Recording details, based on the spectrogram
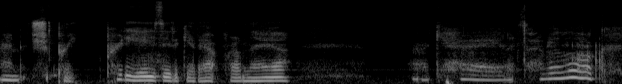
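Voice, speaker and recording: A woman with an Australian accent speaks at a fairly slow pace, leaving long, frequent pauses. Her dark, mellow tone is somewhat breathy, and her pitch swings very widely. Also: medium pitch for a woman. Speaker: resin artist. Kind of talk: tutorial. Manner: casual, hesitant with fillers.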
